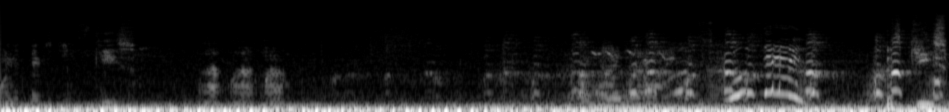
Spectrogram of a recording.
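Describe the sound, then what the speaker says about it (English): Geese honk repeatedly by a lake, their calls rising in a cluster toward the end over a low rumbling engine, with people talking nearby. "There's geese. Geese."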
